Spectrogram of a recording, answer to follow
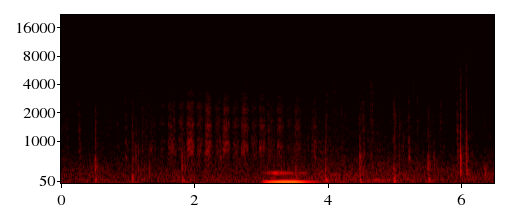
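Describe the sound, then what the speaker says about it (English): A dog pants steadily in the Sherlock Holmes The Awakened game, a soft rhythmic huffing that runs quietly under faint footstep-like ticks, with a brief low swell partway through. "So, Barnes has a dog now."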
